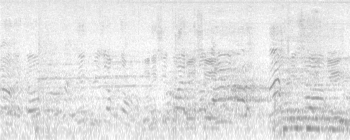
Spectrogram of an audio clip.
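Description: Indistinct chatter of several overlapping voices, with one voice standing out more clearly near the end.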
